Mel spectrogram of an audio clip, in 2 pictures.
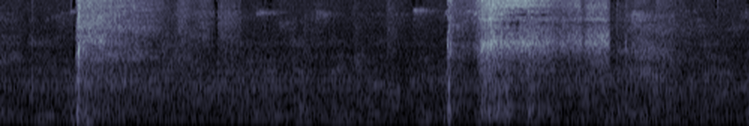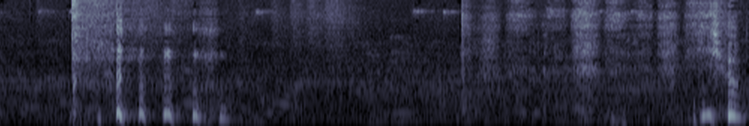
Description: Baby with the hiccups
